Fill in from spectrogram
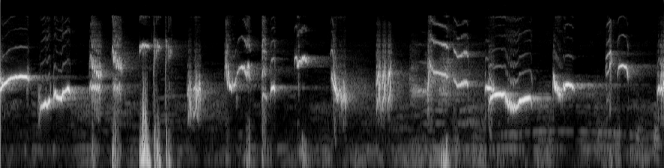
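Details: Orange-headed thrush, a gacor master singer used to prompt quiet birds to sing, pours out a dense, varied song of loud swooping whistles, buzzy chips and twisting slurs with almost no pause, along with one low thump.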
